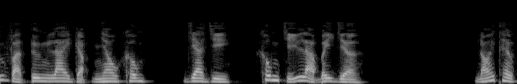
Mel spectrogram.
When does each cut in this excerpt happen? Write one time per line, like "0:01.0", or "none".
none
